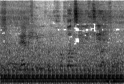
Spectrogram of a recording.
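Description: Public-address system humming steadily in the pause between speakers, with a few faint small clicks.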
